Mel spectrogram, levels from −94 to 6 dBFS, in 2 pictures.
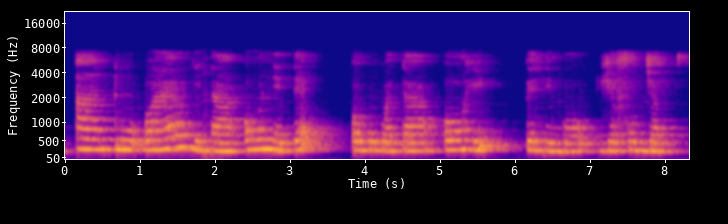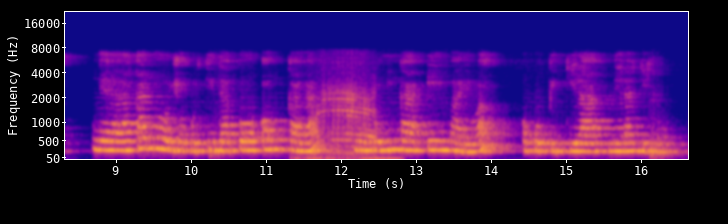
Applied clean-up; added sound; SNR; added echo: neural separator model SepFormer DNS4.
